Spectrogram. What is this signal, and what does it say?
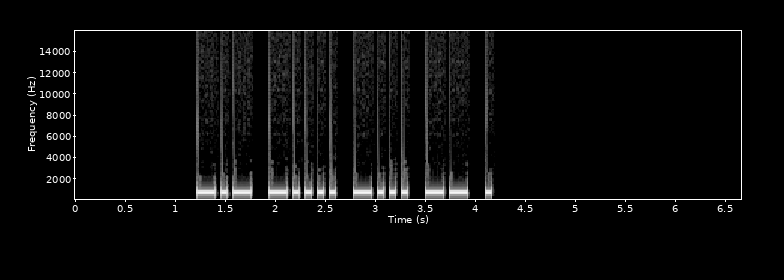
Morse code, heard as a keyed tone, about 20 wpm, 700 Hz. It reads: K6BME
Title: USA Call Signs - 5 Characters - 20wpm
